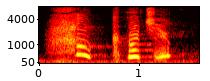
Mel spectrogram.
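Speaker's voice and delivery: put-on very high, sobbing, reproachful tone. Retelling how she reacted to his letter, the speaker imitates someone crying. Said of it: "And she's like crying".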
